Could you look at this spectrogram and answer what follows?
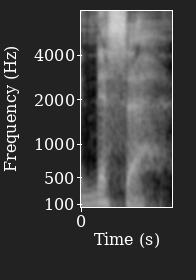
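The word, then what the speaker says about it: nisse: The Swedish, they pronounce it like Mhm. hissa with a soft Hissa. eh at the end. Hissa. The hissa. And then it would be nissa. So nothing like niece.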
